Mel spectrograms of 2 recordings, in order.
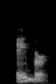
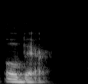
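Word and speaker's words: Åberg: Yeah, it's Aber. No, it's Aber. – No, it's Ober.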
